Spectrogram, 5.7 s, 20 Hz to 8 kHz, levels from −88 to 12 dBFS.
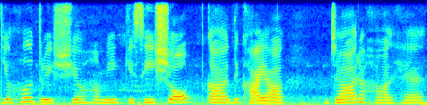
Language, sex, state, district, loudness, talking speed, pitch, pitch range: Hindi, female, Punjab, Fazilka, -17 LUFS, 105 wpm, 225 Hz, 220-235 Hz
